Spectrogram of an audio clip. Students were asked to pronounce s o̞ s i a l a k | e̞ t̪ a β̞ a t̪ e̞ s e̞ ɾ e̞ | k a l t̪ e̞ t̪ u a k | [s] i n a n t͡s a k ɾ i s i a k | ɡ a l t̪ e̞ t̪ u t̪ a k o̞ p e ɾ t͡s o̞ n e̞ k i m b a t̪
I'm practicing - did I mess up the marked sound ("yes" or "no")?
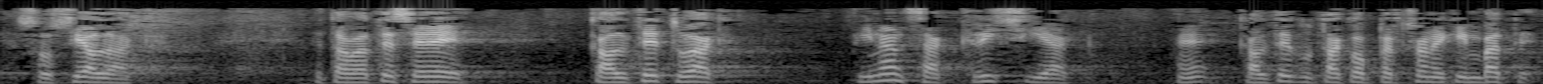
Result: yes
